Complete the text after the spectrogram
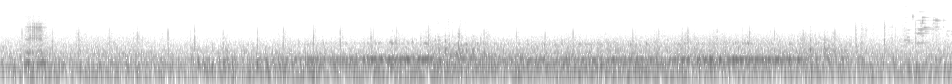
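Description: Light metallic footsteps patter quickly and evenly.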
